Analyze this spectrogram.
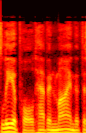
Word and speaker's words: Leopold: Phonetic Alphabet to pronounce Leopold have in mind that the size of the syllable indicates where the accent of stress is in this case the accent is in the first syllable corresponding to Lee low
